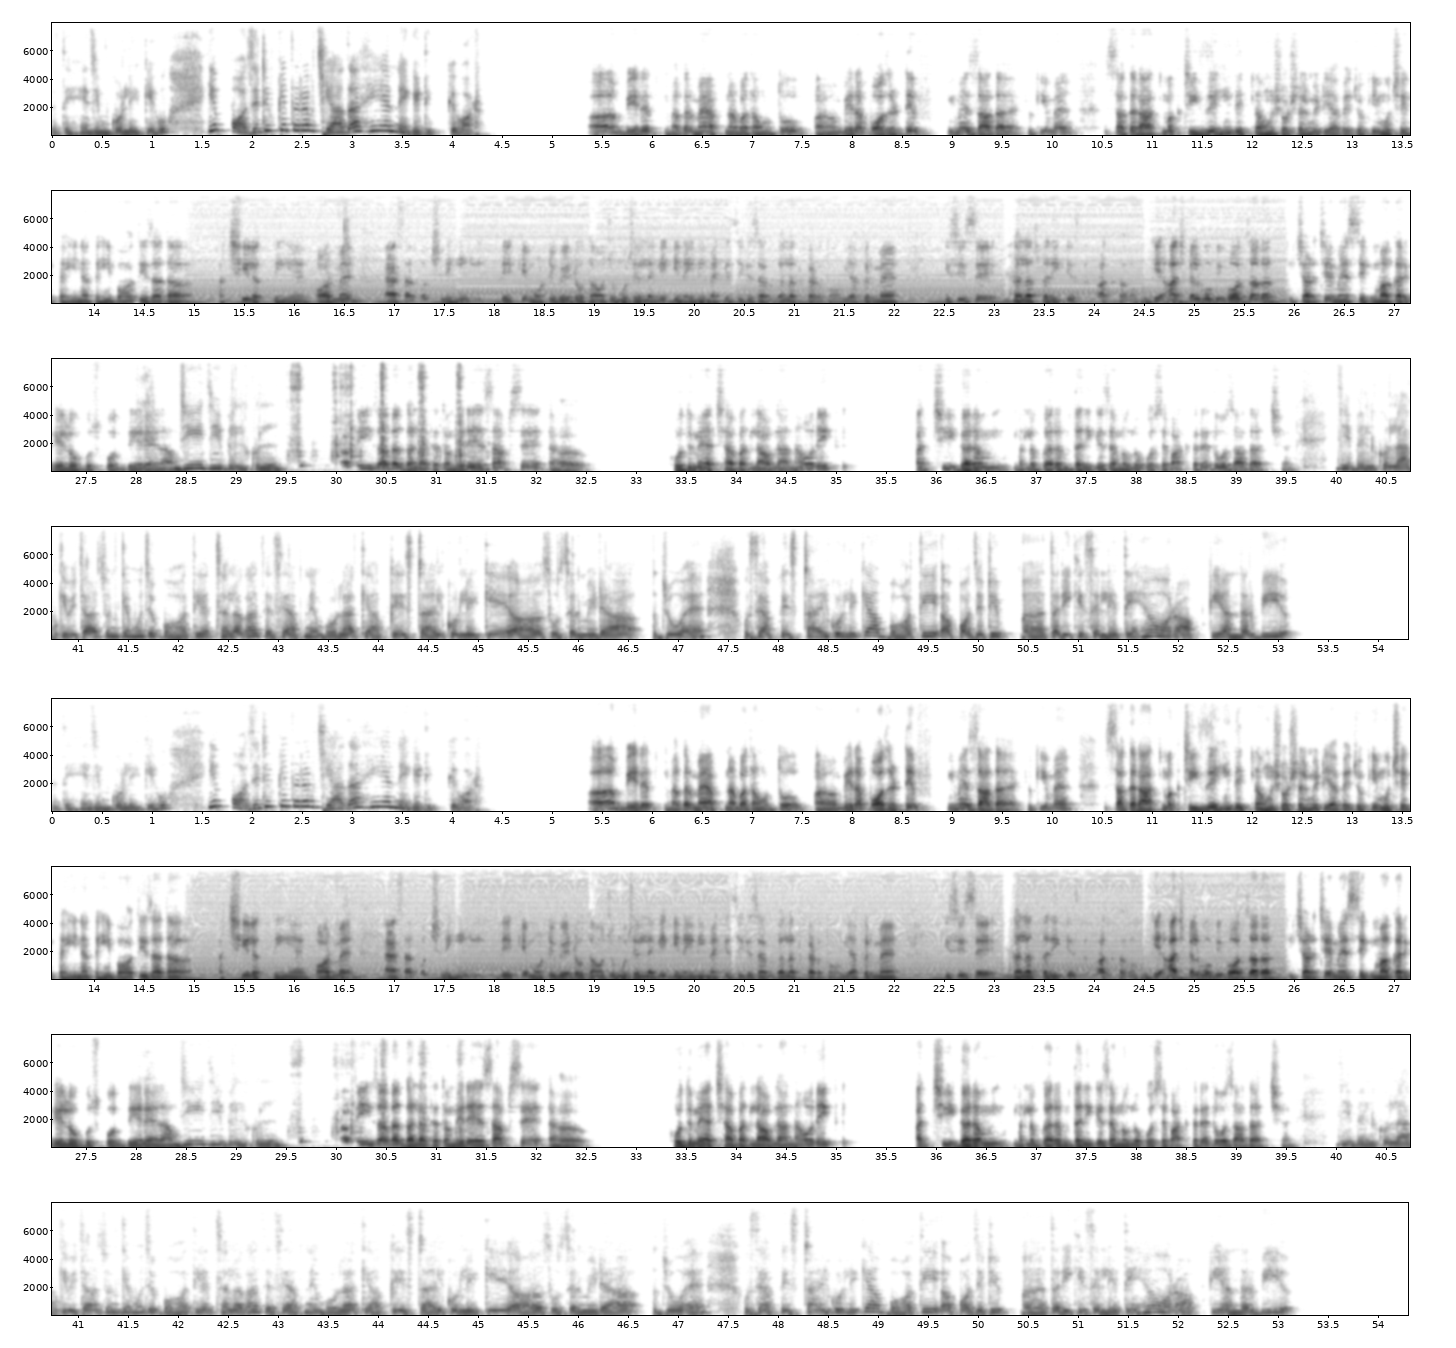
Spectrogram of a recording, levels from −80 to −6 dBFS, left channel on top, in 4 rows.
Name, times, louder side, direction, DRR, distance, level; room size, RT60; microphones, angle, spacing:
voice 1, 0.0-4.3 16.5-16.7 23.2-23.4 28.1-29.5 39.7-53.1, left 3 dB, 35° left, 0.4 m, -31 dB
voice 2, 5.4-15.0 15.3-28.5 30.0-32.5 33.4-34.9 35.8-39.6, right 3 dB, 30° right, 0.3 m, -27 dB
sound 1, 14.8-26.0, right 3 dB, 75° right, 0.6 m, -36 dB
Camera, 25.0-32.1, left 11 dB, 85° left, 0.6 m, -40 dB
3.4 x 2.0 x 2.5 m
head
